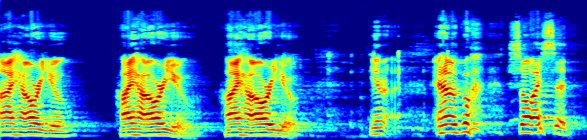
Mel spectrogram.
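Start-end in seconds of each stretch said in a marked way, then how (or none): 0.0-3.1 flat, mechanical, robotic voice repeating on a loop. Retelling a checkout greeter at a store, imitating a robotic greeter. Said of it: "a robotic woman standing there going".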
